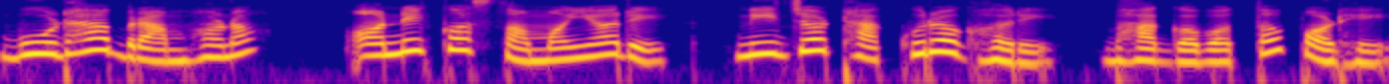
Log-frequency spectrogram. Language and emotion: Odia, neutral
